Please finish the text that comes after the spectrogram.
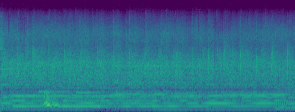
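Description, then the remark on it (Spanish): A church audience applauds to God for a family, a dense wash of many hands clapping at once that holds an even loudness throughout, with a low sustained tone humming underneath. “Amada iglesia, ¿le puedes dar un aplauso a Dios por esta familia?”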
